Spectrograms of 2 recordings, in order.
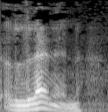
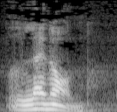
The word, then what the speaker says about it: Lenin: It's a bit overplayed to say Lenin, because that's not quite how you say it. But it's definitely Lenin, not Lennon.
